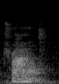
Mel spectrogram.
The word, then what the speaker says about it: Toronto: Toronto. – Toronto. Canadians don't pronounce the T.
